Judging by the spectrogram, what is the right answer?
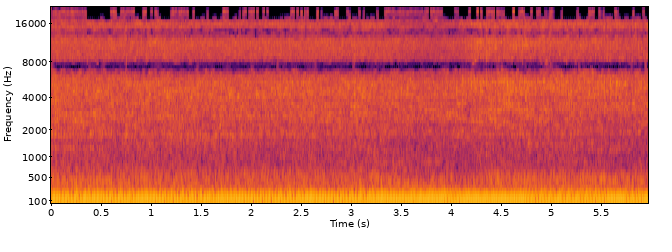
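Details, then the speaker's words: Pontiac Grand Prix at idle: deep, steady, even beat with no misses, knocks or ticks, running healthy on all six cylinders. "It's running healthy. Sounds good. He's hitting on all six."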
